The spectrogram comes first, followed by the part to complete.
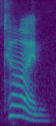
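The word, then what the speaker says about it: thyme: there yeah that is time now I actually spend I it's sort of my exercise that I do every morning I do these deep knee bends or whatever time is spelled t h ym Ted and um so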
